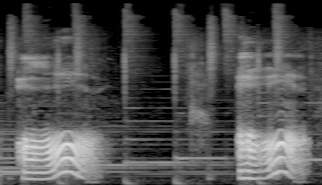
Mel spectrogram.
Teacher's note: it is marked as the fourth falling tone but in real life people often say with a twist like a combination of tones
